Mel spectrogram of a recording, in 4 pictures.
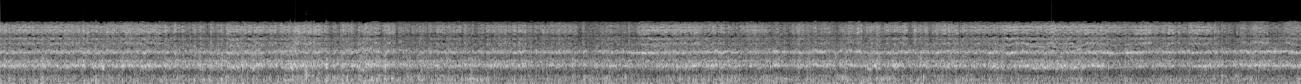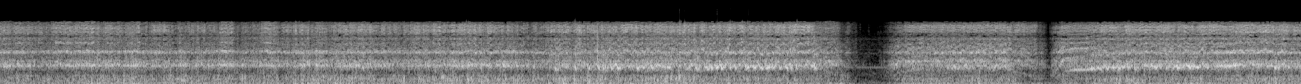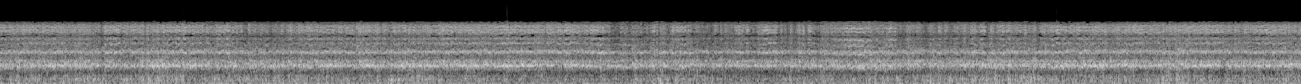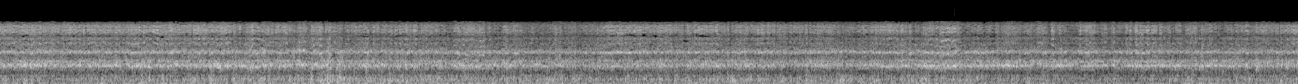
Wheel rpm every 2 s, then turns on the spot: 230, 220, 240, 230, 230, 220, 230, 230, 240, 210, 160, 110, 190, 230, 230, 230, 230, 220, 230, 230, 230, 230, 230, 240, 230, 230.
none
